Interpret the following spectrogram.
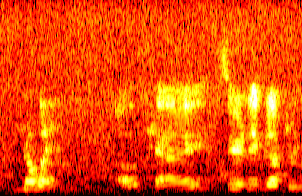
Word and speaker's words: Noé: Like in the Bible, the Spanish translation, it's Noe is Noah, but it's pronounced Noé.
